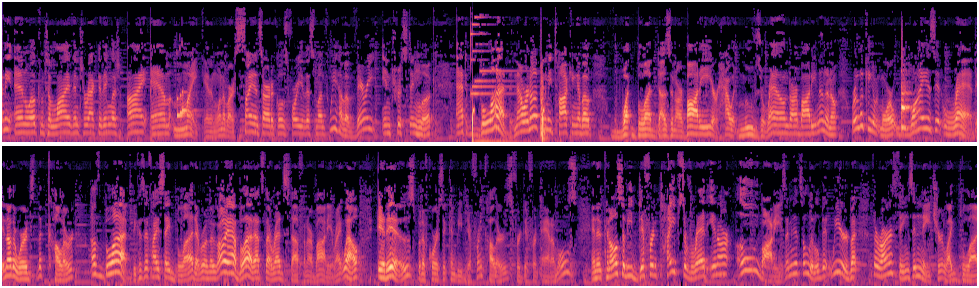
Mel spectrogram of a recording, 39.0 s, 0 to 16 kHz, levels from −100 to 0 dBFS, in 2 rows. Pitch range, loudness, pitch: 125-195 Hz, -24 LUFS, 160 Hz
